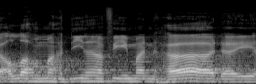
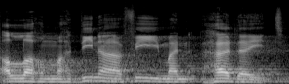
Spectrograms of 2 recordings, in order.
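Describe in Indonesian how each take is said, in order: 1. 'Ha' pada 'hadait' dipanjangkan. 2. 'Ha' pada 'hadait' pendek. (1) "jangan dipanjang-panjangkan di tempat yang tak sepatutnya" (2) "dia tak panjang dekat ha tu"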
